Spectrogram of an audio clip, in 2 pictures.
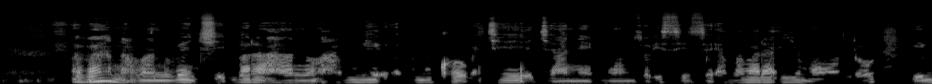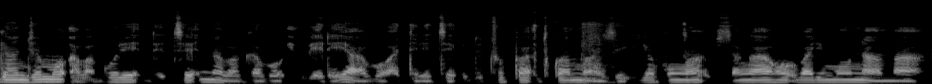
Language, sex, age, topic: Kinyarwanda, female, 36-49, government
